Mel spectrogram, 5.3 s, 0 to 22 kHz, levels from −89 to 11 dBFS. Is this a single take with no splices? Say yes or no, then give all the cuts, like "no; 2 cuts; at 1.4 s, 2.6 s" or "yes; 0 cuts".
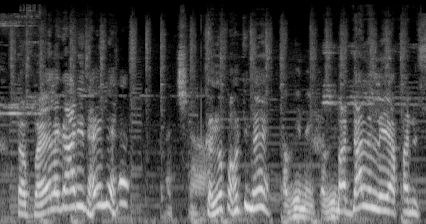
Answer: yes; 0 cuts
